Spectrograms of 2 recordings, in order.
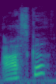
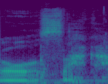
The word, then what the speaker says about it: Osaka: slaughter and uh Naomi Oscar I always say her name like the wrestler osaka osaka osaka like the city in japan that's not gonna help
